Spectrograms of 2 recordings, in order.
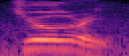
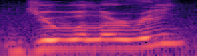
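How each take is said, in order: First: Some letters of the word are not sounded. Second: Every letter of the word is sounded. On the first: The speaker calls it right. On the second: The speaker calls it wrong.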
